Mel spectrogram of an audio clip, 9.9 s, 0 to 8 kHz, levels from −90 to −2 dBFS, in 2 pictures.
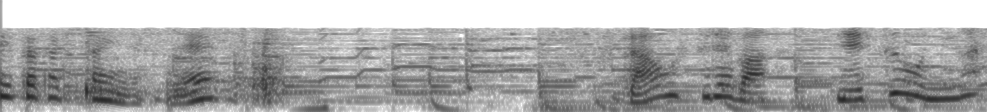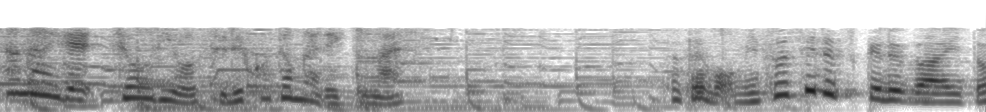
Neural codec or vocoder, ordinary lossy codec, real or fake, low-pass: none; AAC, 16 kbps; real; 7.2 kHz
